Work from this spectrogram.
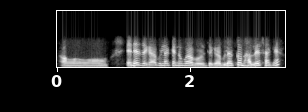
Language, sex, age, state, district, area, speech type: Assamese, female, 45-60, Assam, Dibrugarh, rural, conversation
